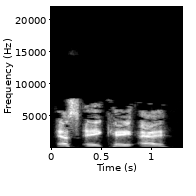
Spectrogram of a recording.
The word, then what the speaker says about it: Saka: The Saka, S-A-K-A, Saka, which would be your Indo-Aryan pronunciation.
